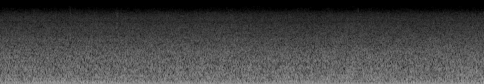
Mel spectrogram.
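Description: Steady rush of a shallow stream running over rocks.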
